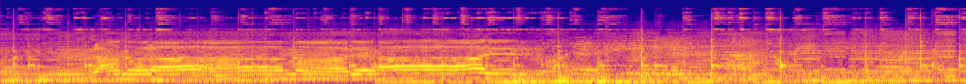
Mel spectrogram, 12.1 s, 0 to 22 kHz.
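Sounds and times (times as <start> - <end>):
harmonium chords: 0.0 - 12.0
man singing: 0.7 - 10.6.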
